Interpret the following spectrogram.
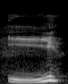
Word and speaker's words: I: So yeah, the letter I, pronounced E, means change.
